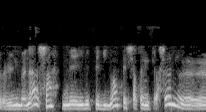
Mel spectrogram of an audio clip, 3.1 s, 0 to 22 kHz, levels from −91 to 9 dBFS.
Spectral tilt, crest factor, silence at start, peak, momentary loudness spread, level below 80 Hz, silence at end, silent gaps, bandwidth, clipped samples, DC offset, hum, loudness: -9 dB/octave; 10 dB; 0 s; -2 dBFS; 4 LU; -50 dBFS; 0 s; none; 4.2 kHz; under 0.1%; 0.1%; none; -13 LUFS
